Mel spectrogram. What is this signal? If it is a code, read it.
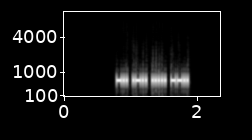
Morse code, heard as a keyed tone, about 51 wpm, 700 Hz. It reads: DL5Z
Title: DXCC-100 Call Signs - 4 Characters - 50wpm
